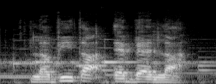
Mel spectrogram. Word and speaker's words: La Vita è Bella: So, tamang pagbigkas po, La Vita è Bella. Vita.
